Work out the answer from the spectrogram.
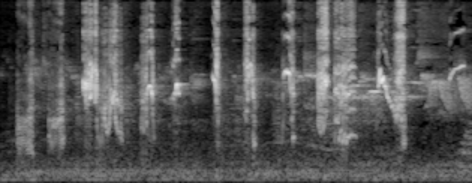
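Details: Young black-winged myna in 'gacor ngeroll' song, used as a lure for training birds: harsh, broadband rasping bursts alternate with brief high whistled notes, delivered in rapid, uneven sequence.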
